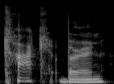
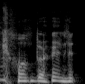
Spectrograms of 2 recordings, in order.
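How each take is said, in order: First: The name is said with a clear 'ck' and 'b'. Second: The name is said like 'Coe-burn', without 'ck'. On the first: The speaker calls it wrong. "It's not, it's not pronounced that way" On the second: The speaker calls it right. "it's Colburn, uh, pronounced Colburn"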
